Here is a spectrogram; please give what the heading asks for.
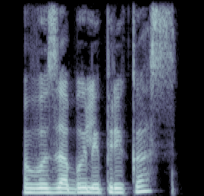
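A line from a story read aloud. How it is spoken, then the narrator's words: Cold. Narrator (Russian): холодно уточнила Сивилла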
